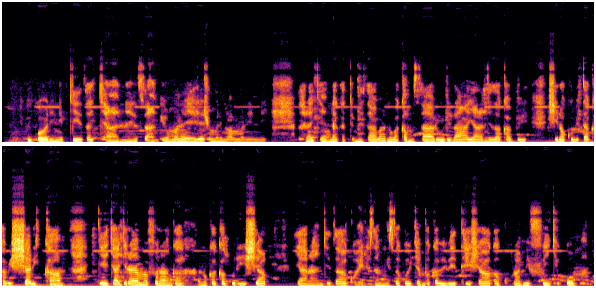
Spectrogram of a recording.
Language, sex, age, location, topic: Kinyarwanda, female, 25-35, Musanze, agriculture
